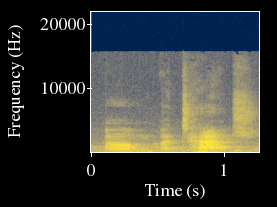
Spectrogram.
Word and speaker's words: attach: Và từ thứ tư mình muốn giới thiệu với các bạn ngày hôm nay đó là chữ attach. Đây là một động từ và nhấn âm 2, ok?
